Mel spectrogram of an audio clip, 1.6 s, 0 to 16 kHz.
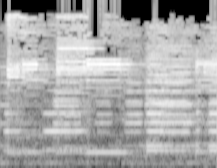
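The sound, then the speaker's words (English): A loud car horn honks in a few sustained blasts, with brief dips between them and no voices, as a signal for having found Matthew 6:10 in the Bible. “And when you get there in your word, in your Bible, just honk your horn.”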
